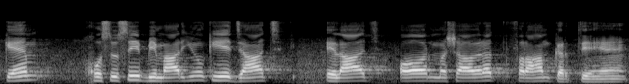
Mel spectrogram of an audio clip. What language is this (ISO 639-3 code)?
urd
